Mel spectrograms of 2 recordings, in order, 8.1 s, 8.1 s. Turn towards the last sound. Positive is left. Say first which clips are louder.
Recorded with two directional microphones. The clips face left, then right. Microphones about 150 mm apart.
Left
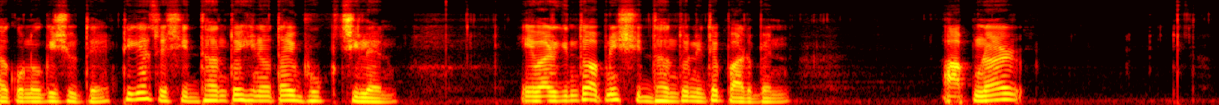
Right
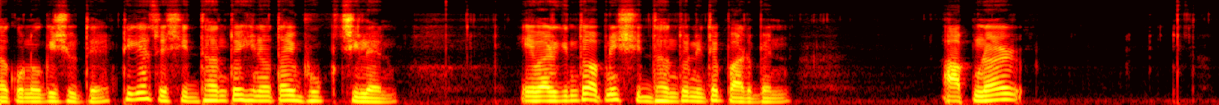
# right 4 dB
turn(degrees=-45)  # may be behind; listen again after turning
